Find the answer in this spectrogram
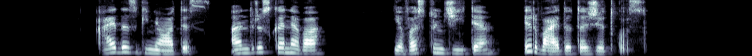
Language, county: Lithuanian, Vilnius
